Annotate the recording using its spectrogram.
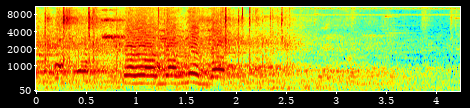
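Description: Girls' voices calling out in an echoing gym, with a few sharp knocks of a volleyball being hit and bounced in the first two seconds; after that the voices die away and the hall goes quieter.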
